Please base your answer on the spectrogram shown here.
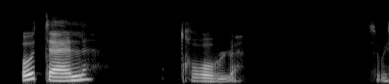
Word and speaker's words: hôtel: If it's got that accent mark, or if it's a short word and it's the last sound in the short word, or the last sound in the syllable, as in this one, it's going to say O, O.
